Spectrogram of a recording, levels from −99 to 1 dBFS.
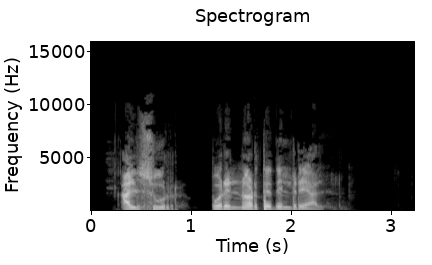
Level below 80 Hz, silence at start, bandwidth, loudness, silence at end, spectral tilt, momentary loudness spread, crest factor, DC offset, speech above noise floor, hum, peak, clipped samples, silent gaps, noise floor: -58 dBFS; 0.3 s; 9.8 kHz; -27 LUFS; 0.9 s; -4.5 dB/octave; 9 LU; 24 dB; under 0.1%; over 63 dB; none; -6 dBFS; under 0.1%; 1.14-1.20 s; under -90 dBFS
